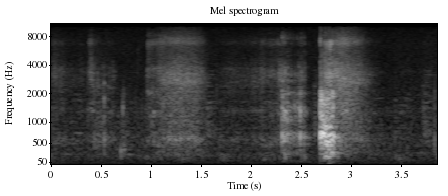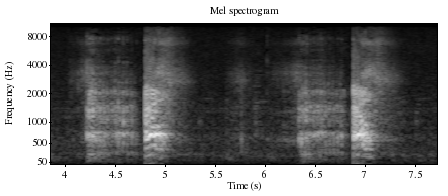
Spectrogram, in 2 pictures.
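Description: A Pit Bull gives odd, breathy grumbles that build into a loud, rough bark, repeated every two seconds.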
